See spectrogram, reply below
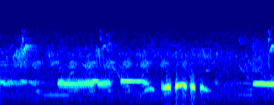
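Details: A homing pigeon gives a rapid run of pulsed, warbling coos after sustained steady notes, with assorted small birds tweeting faintly overhead.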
